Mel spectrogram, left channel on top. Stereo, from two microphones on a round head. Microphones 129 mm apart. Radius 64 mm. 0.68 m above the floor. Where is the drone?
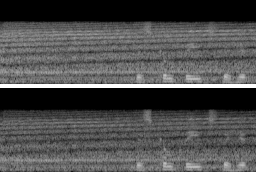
45° left (ahead or behind); by 2.6 s 30° left (ahead or behind).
